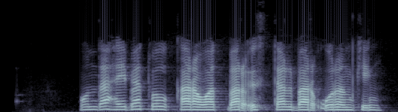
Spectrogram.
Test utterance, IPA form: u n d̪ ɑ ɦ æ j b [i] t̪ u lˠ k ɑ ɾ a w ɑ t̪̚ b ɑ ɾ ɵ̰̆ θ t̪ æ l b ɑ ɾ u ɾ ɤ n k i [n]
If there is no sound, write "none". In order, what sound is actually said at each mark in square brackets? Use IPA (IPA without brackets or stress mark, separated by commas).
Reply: æ, ŋ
